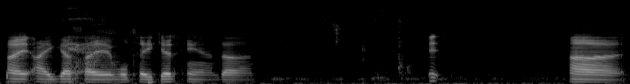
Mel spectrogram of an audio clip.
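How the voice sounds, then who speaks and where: A man playing a tabletop game who speaks hesitantly, stammering and soft. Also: medium pitch, flat delivery, very slow. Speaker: player. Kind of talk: tabletop role-play.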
